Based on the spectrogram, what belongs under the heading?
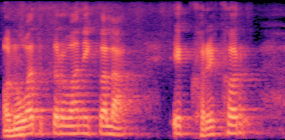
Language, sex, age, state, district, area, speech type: Gujarati, male, 45-60, Gujarat, Amreli, urban, spontaneous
